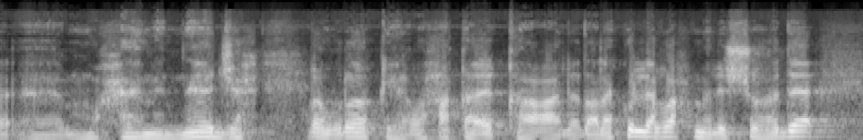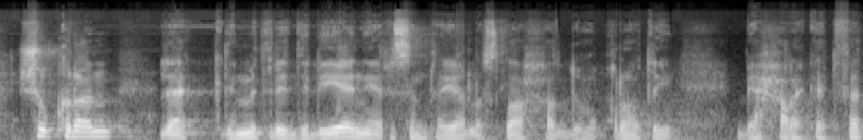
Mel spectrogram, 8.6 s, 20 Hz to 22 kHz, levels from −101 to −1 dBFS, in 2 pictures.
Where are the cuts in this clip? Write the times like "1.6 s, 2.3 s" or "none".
1.5 s, 2.9 s, 3.3 s, 5.1 s, 5.4 s, 6.2 s

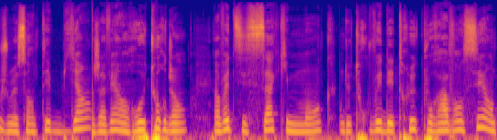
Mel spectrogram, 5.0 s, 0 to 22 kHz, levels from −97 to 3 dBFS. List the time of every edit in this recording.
1.7 s, 3.4 s

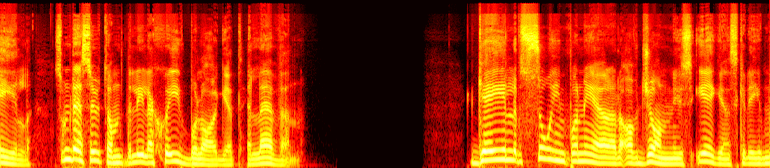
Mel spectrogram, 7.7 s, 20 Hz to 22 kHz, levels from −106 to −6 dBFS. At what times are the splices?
1.2 s, 2.5 s, 5.2 s

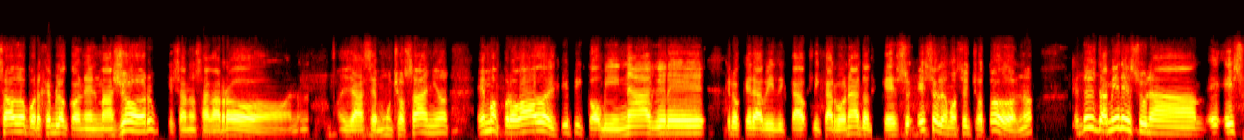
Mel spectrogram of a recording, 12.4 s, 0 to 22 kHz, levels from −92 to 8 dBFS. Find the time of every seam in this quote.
3.0 s, 6.0 s, 7.3 s, 8.7 s

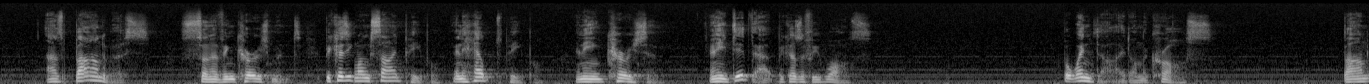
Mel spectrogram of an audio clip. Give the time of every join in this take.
1.7 s, 3.5 s, 4.4 s, 5.7 s, 6.9 s, 8.1 s, 10.9 s

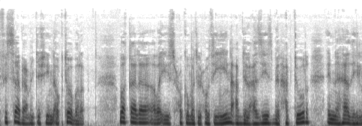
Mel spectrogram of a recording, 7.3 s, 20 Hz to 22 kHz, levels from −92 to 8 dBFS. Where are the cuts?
1.1 s

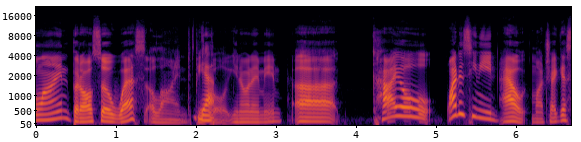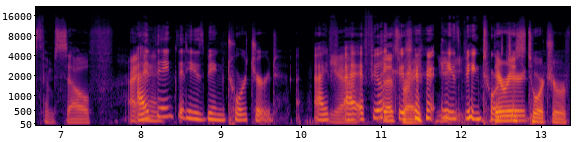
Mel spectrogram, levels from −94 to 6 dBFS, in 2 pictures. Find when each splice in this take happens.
1.3 s, 3.1 s, 5.1 s, 5.8 s, 6.2 s, 6.8 s, 7.7 s, 11.0 s

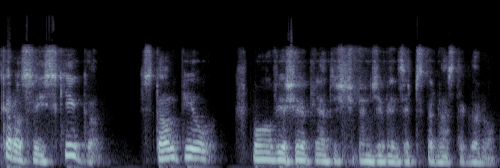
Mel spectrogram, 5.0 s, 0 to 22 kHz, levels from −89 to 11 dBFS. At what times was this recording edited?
none

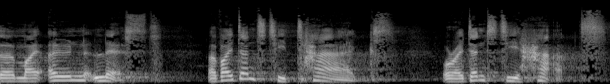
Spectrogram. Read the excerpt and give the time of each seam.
none

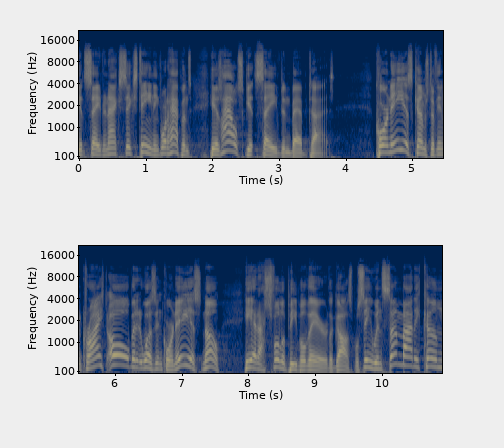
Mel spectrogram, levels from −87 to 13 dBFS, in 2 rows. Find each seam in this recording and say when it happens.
1.2 s, 2.1 s, 5.3 s, 6.7 s, 8.2 s, 9.2 s

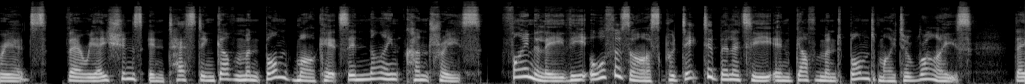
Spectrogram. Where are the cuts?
2.2 s, 4.0 s, 4.9 s, 6.6 s, 8.8 s

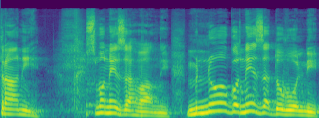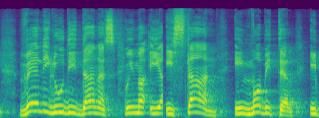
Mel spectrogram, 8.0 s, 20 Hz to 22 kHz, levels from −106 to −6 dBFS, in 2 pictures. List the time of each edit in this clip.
1.1 s, 3.0 s, 4.6 s, 5.5 s, 6.0 s

